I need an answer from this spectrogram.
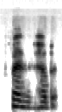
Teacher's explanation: This Hamza is not pronounced when it is preceded by a letter. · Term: connecting Hamza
